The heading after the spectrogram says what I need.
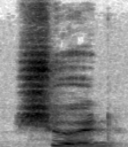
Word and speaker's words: should: The L is silent. The D sound is going to It's very important. Good, wood. This is often said wood. It's wood. Wood, stood, should, could, would, which is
